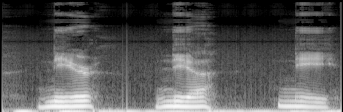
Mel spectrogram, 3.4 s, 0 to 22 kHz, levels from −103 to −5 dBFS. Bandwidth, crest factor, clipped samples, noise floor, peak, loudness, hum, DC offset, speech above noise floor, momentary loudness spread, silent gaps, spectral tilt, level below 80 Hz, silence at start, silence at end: 9.2 kHz; 16 dB; under 0.1%; -37 dBFS; 0 dBFS; -15 LUFS; none; 7%; 24 dB; 16 LU; none; -8 dB/octave; -38 dBFS; 0 s; 0 s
